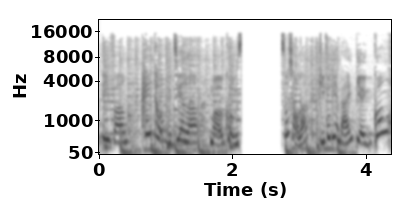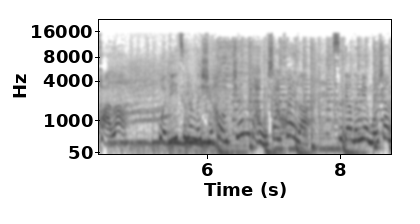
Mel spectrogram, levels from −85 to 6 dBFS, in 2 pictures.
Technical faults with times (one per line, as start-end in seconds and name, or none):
2.13-2.73 playback stall
2.73-3.93 time-compressed catch-up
